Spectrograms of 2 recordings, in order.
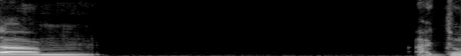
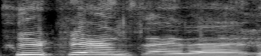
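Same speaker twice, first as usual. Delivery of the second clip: mock scolding; 6 semitones higher, 6 dB louder, slower than usual. Repeated mock scolding, laughing.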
